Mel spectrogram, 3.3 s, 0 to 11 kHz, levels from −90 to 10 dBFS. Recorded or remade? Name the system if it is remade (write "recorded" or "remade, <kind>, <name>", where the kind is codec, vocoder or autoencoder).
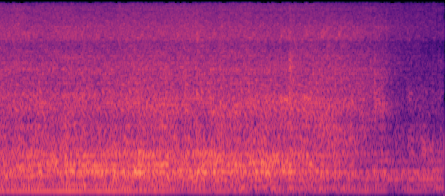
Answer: remade, codec, SNAC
